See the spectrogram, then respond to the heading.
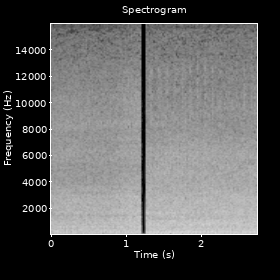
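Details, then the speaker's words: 2011 Toyota Tacoma, engine idling with AC compressor drive plate replaced for a squeal: steady even hum with no squeal, rumble or ticking from the pulleys; idler bearings sound quiet and healthy. "Good opportunity to check this idler bearings and stuff for noise. They sound pretty quiet."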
